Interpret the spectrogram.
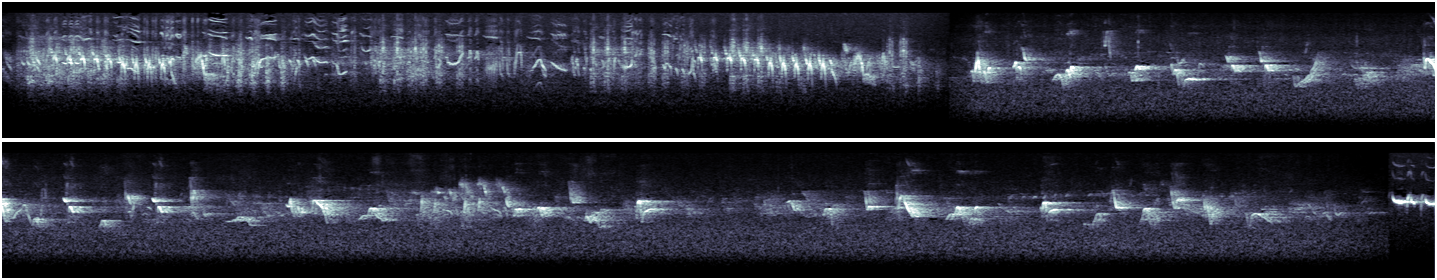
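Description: Birds chirping and trilling in a busy chorus, with no low sounds under it. Dense fast trills give way abruptly, about nine seconds in, to many separate short chirps.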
